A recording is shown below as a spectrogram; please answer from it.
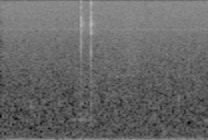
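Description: A computer mouse click about a second in, heard as two quick ticks close together (press and release), over a steady low hum.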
